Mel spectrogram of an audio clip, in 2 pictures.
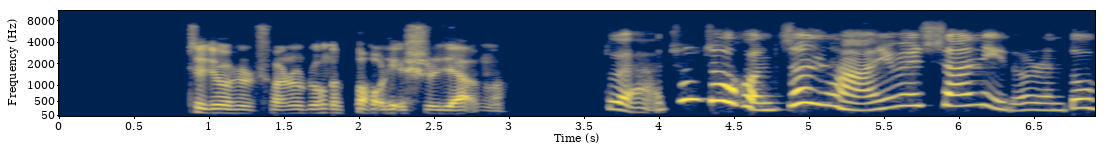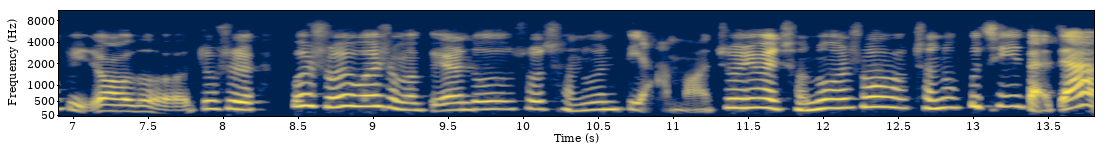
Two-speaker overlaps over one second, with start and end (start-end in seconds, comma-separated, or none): none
